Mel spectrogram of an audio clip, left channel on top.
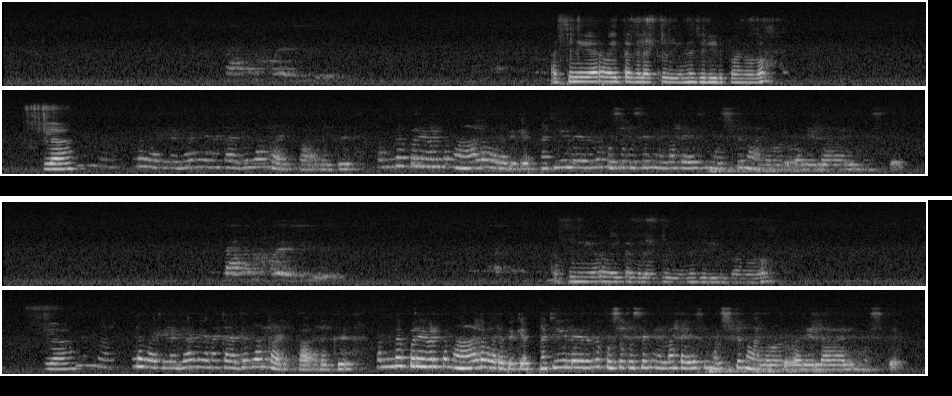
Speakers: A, on the right; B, on the left.
A: <unintelligible> <inaudible>
B: அசினியிர வயித்த கலக்குறது என்ன சொல்லியிருப்பானுங்களோ இல்ல
A: மா வரலதா எனக்கு அதுதா கடுப்பா இருக்கு வந்தபுறோ இவருக்கு மேல வரதுக்க என்ன கீழ இருந்து குசு குசுனு எல்லா பேசி முடிச்சுட்டு மேல வருவாரு எல்ல வேலையு முடிச் சிட்டு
